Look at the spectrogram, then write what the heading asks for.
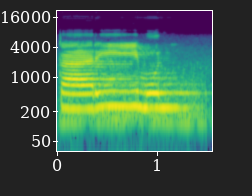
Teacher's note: Tetapi ro tarkik ini tidak dibaca seperti ro tafkhim kemarin, tebal rongga hidungnya, rongga mulutnya. Ro tarkik ini hanya biasa saja dibacanya tipis ya.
